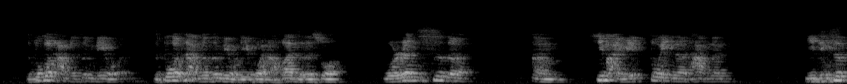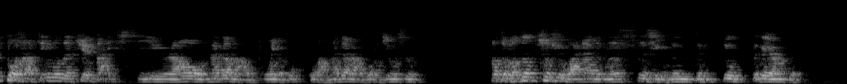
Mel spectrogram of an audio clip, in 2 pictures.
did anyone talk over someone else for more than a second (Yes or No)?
No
